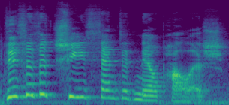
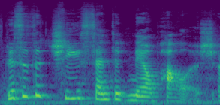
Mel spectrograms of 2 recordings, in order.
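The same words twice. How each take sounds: First: Slow, higher-pitched repeat for emphasis; drawn-out, incredulous-sounding restatement; emphatic repeat. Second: Said in the usual way. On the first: Shown as a demonstration. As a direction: say it slowly and high so it sinks in. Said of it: "I feel like it bears repeating". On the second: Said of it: "I'll say that again".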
